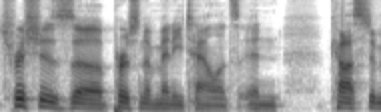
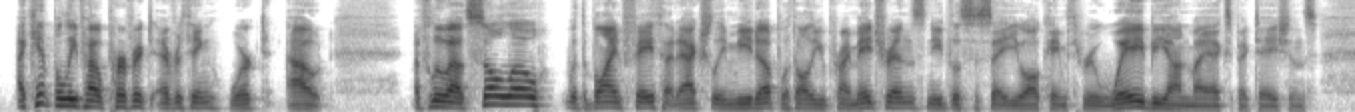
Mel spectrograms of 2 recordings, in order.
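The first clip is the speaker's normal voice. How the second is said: ordinary delivery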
